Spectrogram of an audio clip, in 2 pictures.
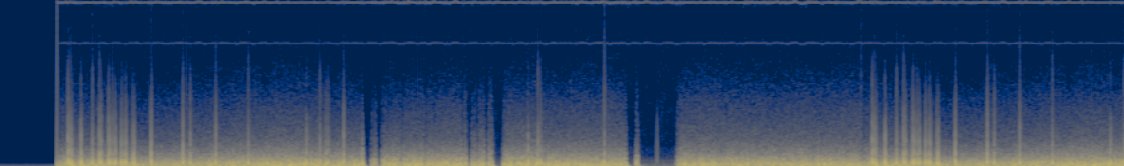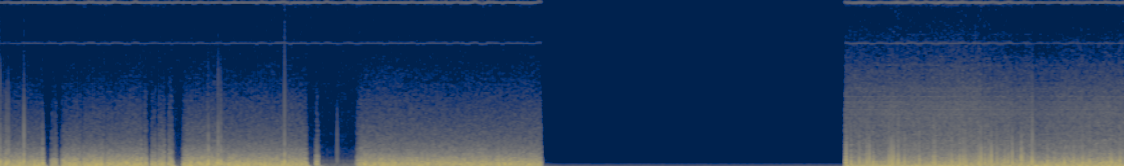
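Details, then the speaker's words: Needle EMG with a continuous seashell-like hiss of end plate noise and irregular brief spikes sputtering like fat in a frying pan: normal end plate noise and end plate spikes (nerve potentials). "End plate spikes nerve potential are irregularly firing brief spikes with a sound like the sputtering of fat in a frying pan originating from the nerve endings. Watch and listen to the inplate potentials and inplate spikes or nerve potentials."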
